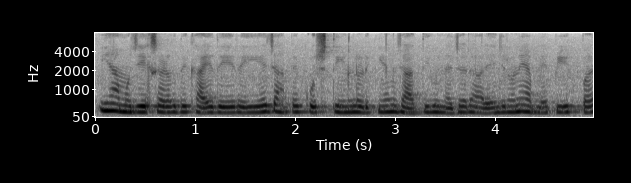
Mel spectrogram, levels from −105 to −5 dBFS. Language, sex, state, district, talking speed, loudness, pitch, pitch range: Hindi, female, Himachal Pradesh, Shimla, 290 wpm, -16 LUFS, 205 Hz, 200-215 Hz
